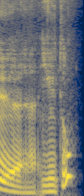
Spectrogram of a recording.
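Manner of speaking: ordinary talk, nothing marked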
